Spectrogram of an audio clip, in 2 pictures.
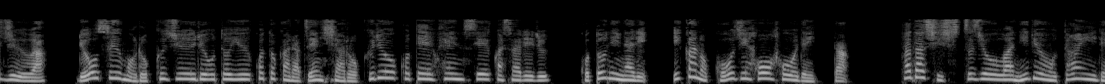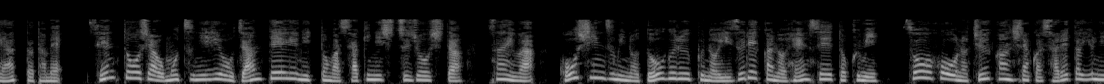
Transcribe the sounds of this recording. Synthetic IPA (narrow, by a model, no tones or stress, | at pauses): ʑɨːβa | ɾʲo̞ːsɨːmo̞ɾo̞kɯ̟ʑɨːɾʲo̞ːt̪o̞jɯ̟ːko̞t̪o̞kaɾazẽ̞ɰ̃ɕaɾo̞kɯ̟ɾʲo̞ːko̞t̪e̞ːhẽ̞ɰ̃se̞ːkasaɾe̞ɾɯ̟ | ko̞t̪o̞ɲ̟inaɾʲi | ikano̞ko̞ːʑiho̞ːho̞ːd̪e̞it̪ːa | t̪ad̪aɕiɕi̥t͡sɨʑo̞ːβaɲ̟iɾʲo̞ːt̪ãɰ̃id̪e̞at̪ːat̪ame̞ | sẽ̞nt̪o̞ːɕaomo̞t͡sɨɲ̟iɾʲo̞ːzãnt̪e̞ːjɯ̟ɲ̟it̪ːo̞ɡasakʲiɲ̟iɕi̥t͡sɨʑo̞ːɕi̥t̪a | saiβa | ko̞ːɕĩnd͡zɨmʲino̞d̪̥o̞ːɡɯ̟ɾɯ̟ːpɯ̟no̞izɨɾe̞kano̞ɦẽ̞ɰ̃se̞ːt̪o̞kɯ̟mʲi | so̞ːho̞ːno̞t͡ɕɨːkãɰ̃ɕakasaɾe̞t̪ajɯ̟ɲ̟i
